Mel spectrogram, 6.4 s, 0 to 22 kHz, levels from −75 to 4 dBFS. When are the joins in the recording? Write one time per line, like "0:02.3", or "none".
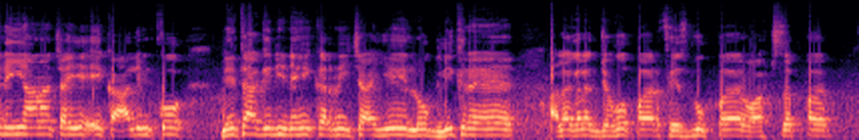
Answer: none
